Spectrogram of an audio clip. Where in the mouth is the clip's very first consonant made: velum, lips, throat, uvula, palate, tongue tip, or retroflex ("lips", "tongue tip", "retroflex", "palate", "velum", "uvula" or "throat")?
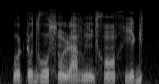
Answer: retroflex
